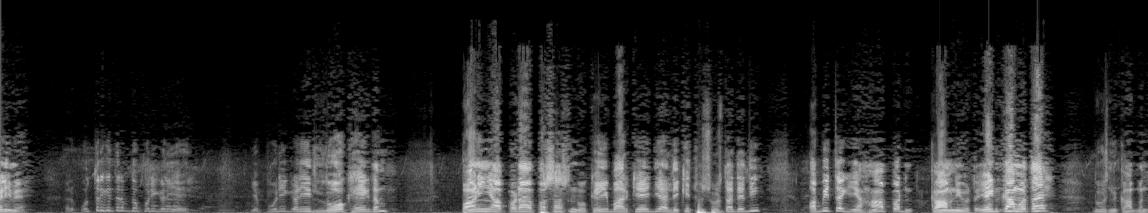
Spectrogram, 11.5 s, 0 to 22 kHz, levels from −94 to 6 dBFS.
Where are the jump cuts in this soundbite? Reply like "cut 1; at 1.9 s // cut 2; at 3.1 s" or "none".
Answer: none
